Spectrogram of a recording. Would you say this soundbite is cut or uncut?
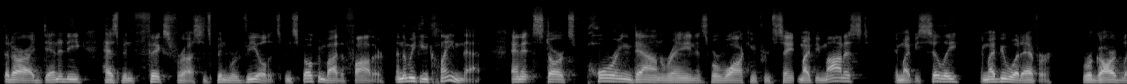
cut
